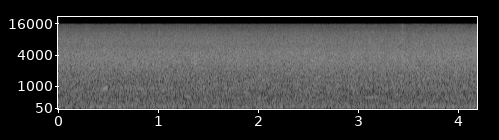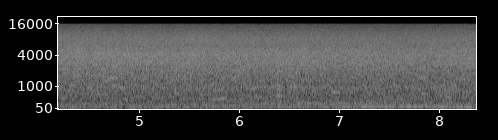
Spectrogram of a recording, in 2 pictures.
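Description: Steady outdoor ambient noise: an even hiss over a low hum, with no distinct events.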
